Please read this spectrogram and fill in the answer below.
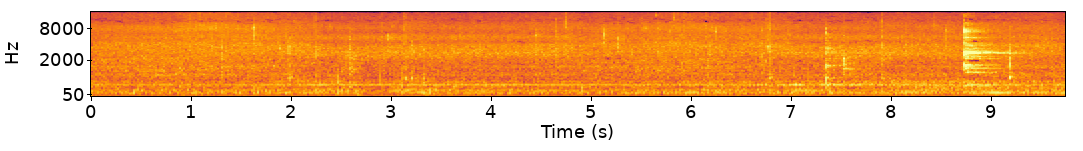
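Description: Oil sizzling steadily as batter-coated potato balls (aloo bonda) deep-fry, with a faint steady hum and a few small ticks. Near the end there is one sharp, ringing metallic clink of steel kitchenware.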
